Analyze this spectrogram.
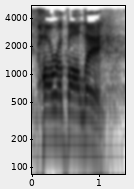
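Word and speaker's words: parabolē: The Greek word for parable is parabole. So it's just like parable, pronounced with an A sound at the end.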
